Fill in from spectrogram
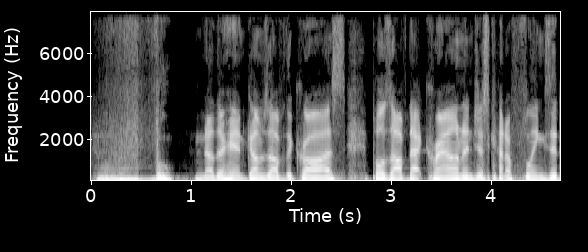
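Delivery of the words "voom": low, punchy "voom" whoosh; imitated whoosh. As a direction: superhero sound effect. Mimics second hand tearing off.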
